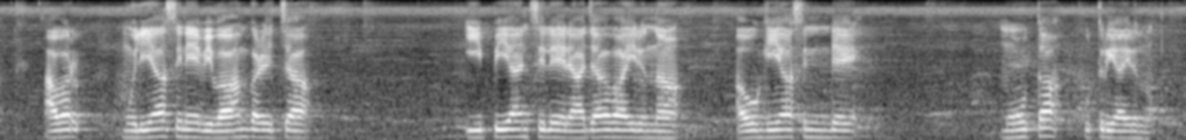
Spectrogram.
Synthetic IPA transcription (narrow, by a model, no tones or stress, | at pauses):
ɐʋɐr | mulijaːsine̞ʋiʋaːɦɐmkɐɻit͡ɕːɐ | ipːijaːnsileɾaːd͡ʑaːʋaːjiɾunːɐː | wɡijaːsinde̞ | muːt̪ːɐkut̪ːrijaːjiɾunːu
